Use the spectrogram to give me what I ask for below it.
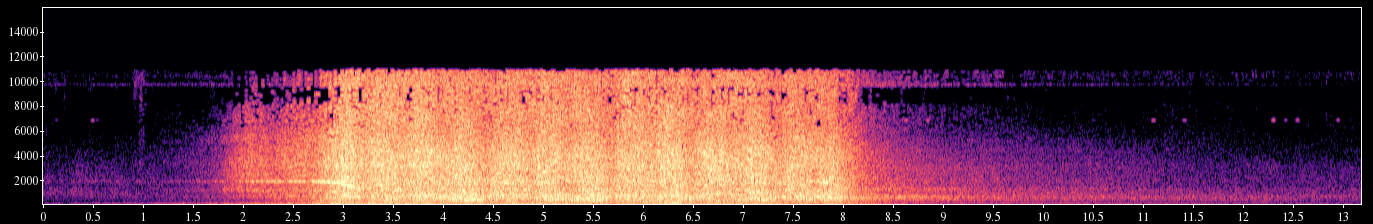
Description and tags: Fast train passing L-R
A German ICE train passing at high speed from left to right. Recorded with a Zoom H2n.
